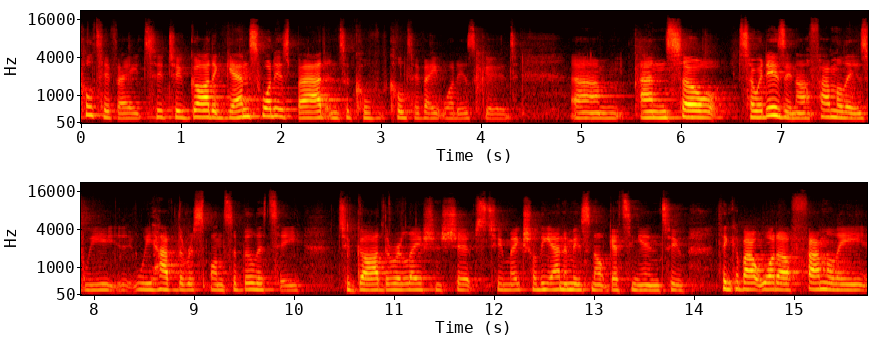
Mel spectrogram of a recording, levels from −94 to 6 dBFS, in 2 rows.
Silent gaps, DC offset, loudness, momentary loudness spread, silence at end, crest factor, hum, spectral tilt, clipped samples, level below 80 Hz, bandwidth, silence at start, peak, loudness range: none; under 0.1%; -32 LUFS; 15 LU; 0 s; 22 dB; none; -4 dB/octave; under 0.1%; under -90 dBFS; 16 kHz; 0 s; -10 dBFS; 6 LU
